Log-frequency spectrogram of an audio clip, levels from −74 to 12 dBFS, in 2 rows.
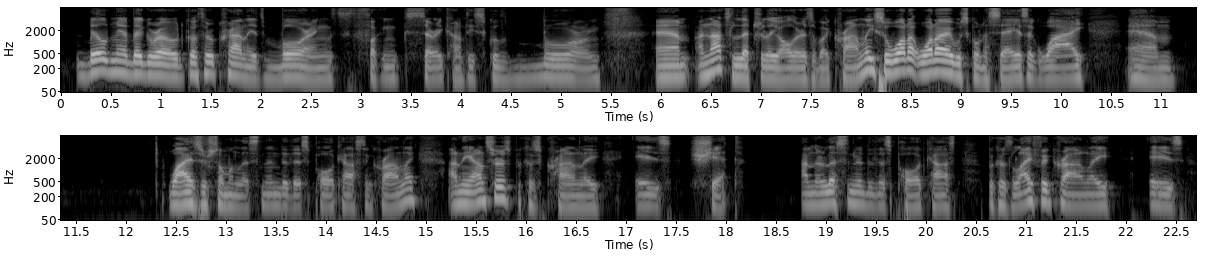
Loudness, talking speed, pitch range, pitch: -25 LUFS, 175 wpm, 110-135 Hz, 115 Hz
